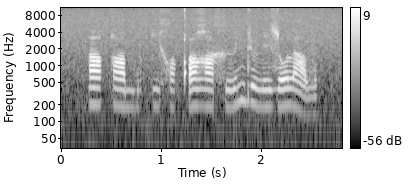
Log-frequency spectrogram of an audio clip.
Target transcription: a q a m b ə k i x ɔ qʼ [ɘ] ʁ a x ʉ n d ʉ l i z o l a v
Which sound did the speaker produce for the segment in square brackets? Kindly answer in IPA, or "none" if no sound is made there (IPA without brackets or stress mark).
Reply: ɘ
